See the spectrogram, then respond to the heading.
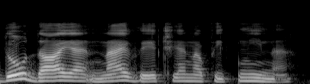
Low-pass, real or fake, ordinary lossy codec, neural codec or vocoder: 7.2 kHz; real; none; none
